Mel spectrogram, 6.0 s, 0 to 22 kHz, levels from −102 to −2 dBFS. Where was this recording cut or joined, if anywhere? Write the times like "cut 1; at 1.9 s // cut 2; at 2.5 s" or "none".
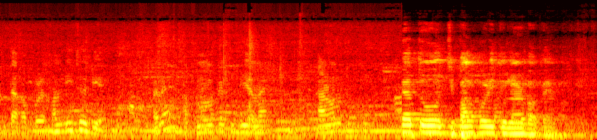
cut 1; at 4.0 s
